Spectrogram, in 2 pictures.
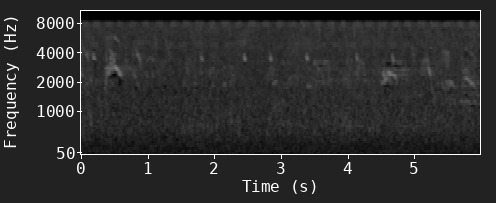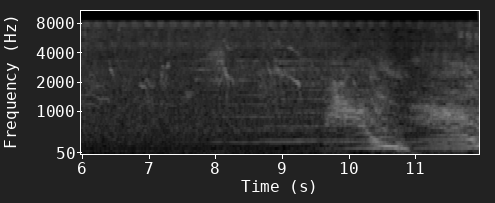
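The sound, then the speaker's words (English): A tiger lets out a deep, rumbling roar that swells over the last few seconds, rising above a steady bed of insect and cricket chirring with faint bird calls in the background. “The tiger is answering them.”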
